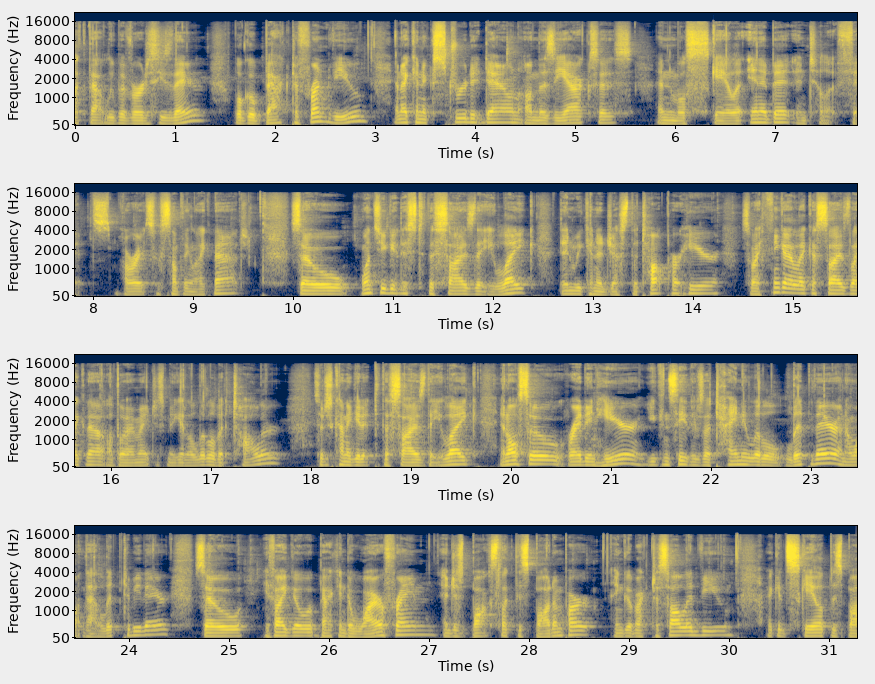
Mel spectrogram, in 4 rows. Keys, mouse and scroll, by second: 1.9 KP_1, 2.5-4.2 shift+middle drag, 3.6 e, 4.2 z, 5.3 click, 5.6 s, 7.6 click, 7.8-8.6 scroll down 1, 8.0 shift+middle click, 8.5 middle click, 8.6-9.3 scroll up 1, 8.7-10.6 middle drag, 9.3 typing, 9.5-10.3 scroll up 1, 10.3 scroll up 1, 10.3-12.0 typing, 10.9 click, 11.5-13.2 drag, 13.2-14.5 scroll down 1, 13.4 middle click, 13.9 middle click, 14.3-16.7 shift+middle drag, 14.5-15.2 shift+scroll up 1, 14.6-17.9 typing, 17.9-18.6 scroll down 1, 18.6-19.3 scroll up 1, 19.8-20.2 scroll up 2, 20.7 typing, 20.9 shift+middle click, 20.9-21.5 shift+scroll up 1, 21.5-23.0 scroll up 1, 23.0-25.0 scroll down 1, 23.1-25.2 shift+middle drag, 25.2-26.6 scroll down 1, 25.2 typing, 26.9 click, 28.5-30.4 typing, 29.3-31.2 scroll up 1, 29.5-31.2 shift+middle drag.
